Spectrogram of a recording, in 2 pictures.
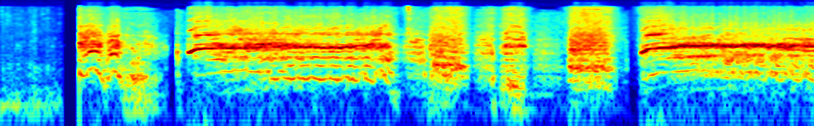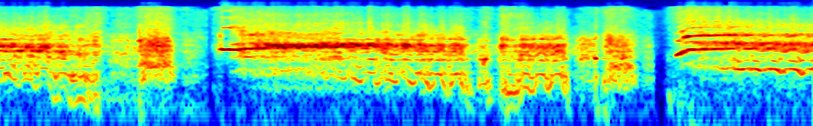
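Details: Horse neighing in loud, drawn-out whinnies that start high and wavering then fall and fade, three long calls separated by brief silences, with faint hoofbeats.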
